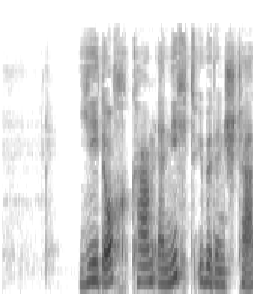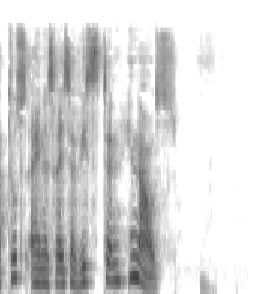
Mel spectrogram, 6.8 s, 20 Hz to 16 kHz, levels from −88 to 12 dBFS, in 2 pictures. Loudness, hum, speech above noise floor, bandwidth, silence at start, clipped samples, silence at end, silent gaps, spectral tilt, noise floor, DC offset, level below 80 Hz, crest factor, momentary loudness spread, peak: -25 LUFS; none; 54 dB; 11.5 kHz; 1.05 s; under 0.1%; 1.05 s; none; -3.5 dB/octave; -79 dBFS; under 0.1%; -72 dBFS; 20 dB; 8 LU; -6 dBFS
